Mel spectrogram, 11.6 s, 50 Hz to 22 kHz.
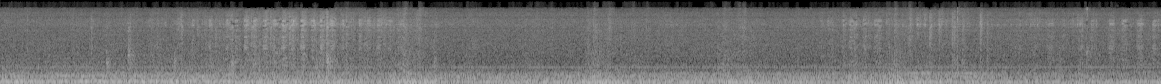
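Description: An Airbus A321 airliner taxiing in X-Plane 11, its engines a steady, dense low rumble with a constant whine, unchanging and without voices.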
